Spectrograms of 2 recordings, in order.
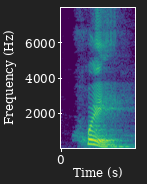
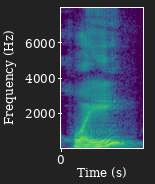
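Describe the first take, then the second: First: The pitch falls sharply from high to low. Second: The pitch rises from mid to high. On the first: "thanh bốn" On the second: "thanh hai"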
